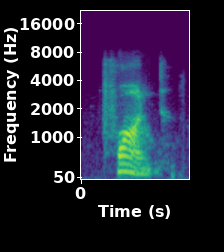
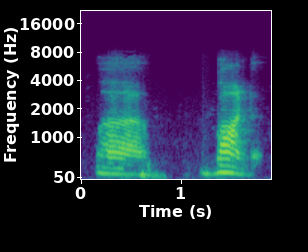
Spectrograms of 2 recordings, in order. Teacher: a voiceless labiodental fricative fa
